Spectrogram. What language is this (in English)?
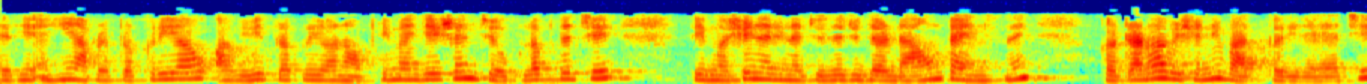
Gujarati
